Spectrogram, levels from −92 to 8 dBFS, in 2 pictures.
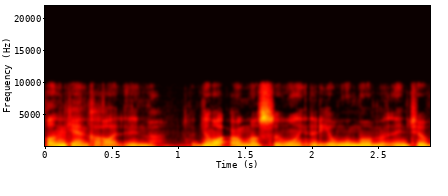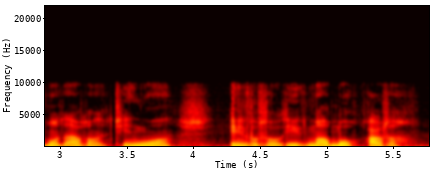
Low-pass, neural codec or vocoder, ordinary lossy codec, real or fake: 9.9 kHz; autoencoder, 22.05 kHz, a latent of 192 numbers a frame, VITS, trained on many speakers; none; fake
